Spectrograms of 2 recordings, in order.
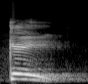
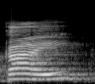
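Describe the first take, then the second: First: The vowel is pronounced as 'ei'. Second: The vowel is pronounced as 'ai'. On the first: It follows the modern reading. "dalam bahasa modern bisa dibaca dengan ucapan kei" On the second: It follows the Erasmian reading. "apa Erasmian ya kan"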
